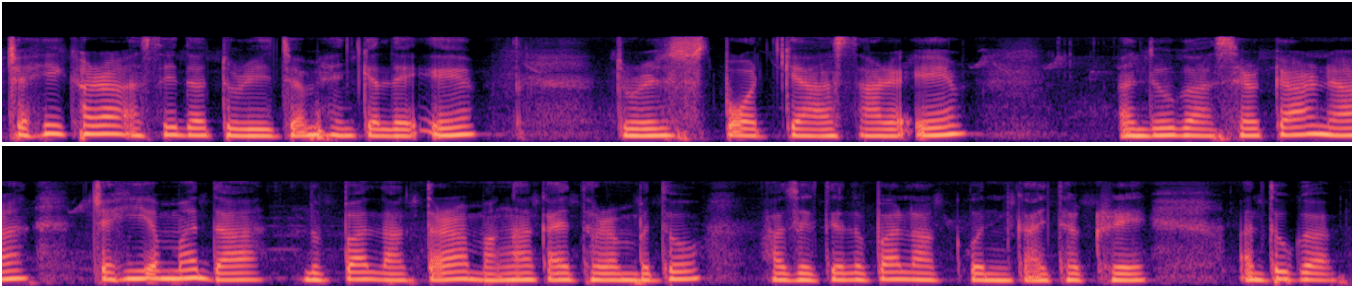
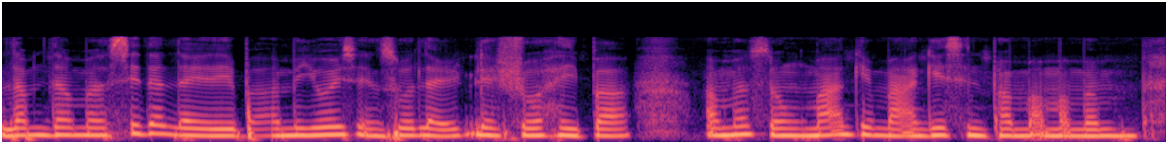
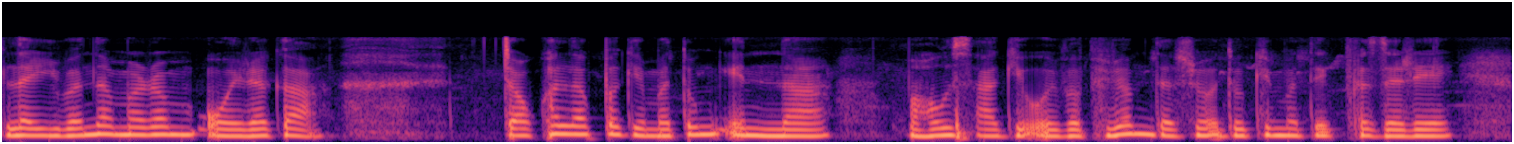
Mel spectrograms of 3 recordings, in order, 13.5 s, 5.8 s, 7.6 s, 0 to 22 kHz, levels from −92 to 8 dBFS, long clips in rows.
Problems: background sounds at intervals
